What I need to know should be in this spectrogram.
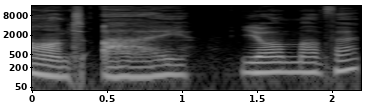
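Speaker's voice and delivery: strangely feminine, unhurried voice. Voicing a mysterious voice heard in a player's mind: oddly feminine voice. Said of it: "The voice is oddly feminine".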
